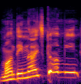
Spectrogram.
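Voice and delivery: high, rising excited squeal of words; excited daughter. Retold or imitated. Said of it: "she's all excited about it".

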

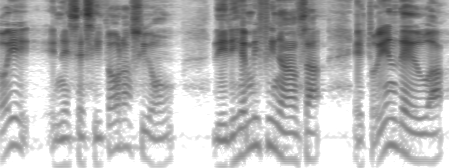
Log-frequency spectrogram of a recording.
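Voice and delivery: soft, slowed, low-key plea; subdued mock pleading; acted humble request. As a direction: quietly ask the pastor for help. Acting congregant asking pastor for prayer.

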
